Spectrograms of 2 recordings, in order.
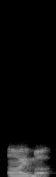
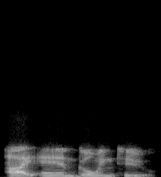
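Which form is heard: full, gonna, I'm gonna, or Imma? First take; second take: Imma; full. First: Everything is squeezed into two short syllables. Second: Every word is said fully and separately.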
